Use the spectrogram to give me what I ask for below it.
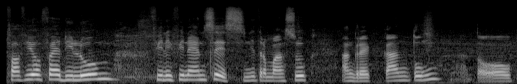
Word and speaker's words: Paphiopedilum philippinense: Sobat sekalian, ini adalah sosok dari Favio pedilum filipinensis ya. Favio pedilum filipinensis. Favio pedilum filipinensis. Karena P sama H itu bacanya harusnya fa gitu ya. Favio pedilum filipinensis.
